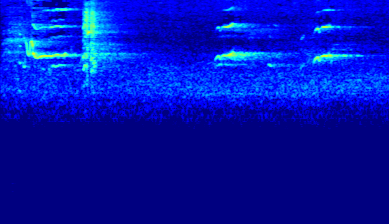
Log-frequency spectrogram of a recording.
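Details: On a winter day in southeast Queensland forest, a male Australian king parrot calling out to a female, checking a tree hollow for nesting, gives three high piping whistled notes over bush hiss with a brief harsh squawk.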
